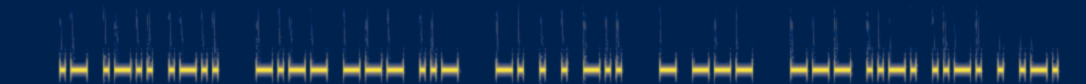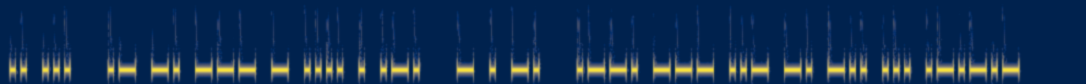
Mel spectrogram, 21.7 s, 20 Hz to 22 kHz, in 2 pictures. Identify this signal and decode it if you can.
Morse code, heard as a keyed tone, about 22 wpm, 700 Hz. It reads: ALL YOU NEED TO OFFER IS ANOTHER TEN POUNDS.
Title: Sentences from Top 1000 Words - Review Part 4 - 22wpm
